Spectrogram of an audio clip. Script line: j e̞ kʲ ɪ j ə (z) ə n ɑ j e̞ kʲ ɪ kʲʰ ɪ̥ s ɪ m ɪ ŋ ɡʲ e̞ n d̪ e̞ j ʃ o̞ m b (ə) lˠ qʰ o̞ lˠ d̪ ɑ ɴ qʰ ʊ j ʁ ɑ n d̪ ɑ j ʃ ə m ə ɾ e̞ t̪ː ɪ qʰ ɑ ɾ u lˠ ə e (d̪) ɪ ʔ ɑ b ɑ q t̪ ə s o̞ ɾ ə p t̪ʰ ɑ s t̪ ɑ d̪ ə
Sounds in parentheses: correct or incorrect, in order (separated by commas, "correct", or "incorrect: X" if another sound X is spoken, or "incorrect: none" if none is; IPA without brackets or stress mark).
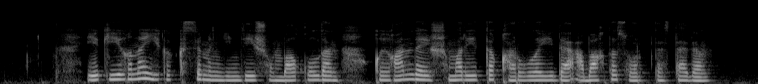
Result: incorrect: ʁ, incorrect: ɑ, correct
